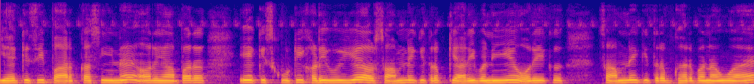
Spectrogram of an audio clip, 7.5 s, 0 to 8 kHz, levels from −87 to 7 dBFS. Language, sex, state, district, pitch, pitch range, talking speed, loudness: Hindi, female, Odisha, Khordha, 190 Hz, 185-200 Hz, 255 wpm, -13 LUFS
